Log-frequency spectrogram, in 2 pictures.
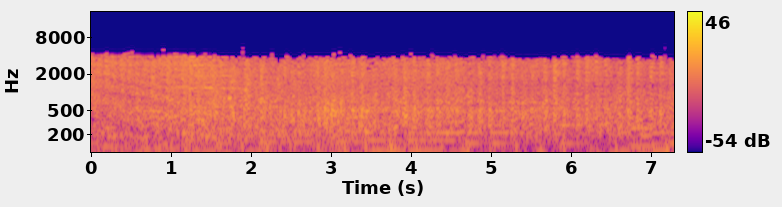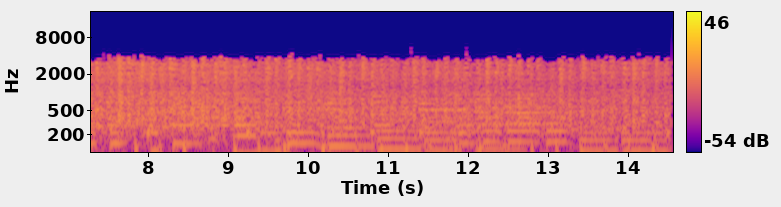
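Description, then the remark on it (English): A train rolls past at a railroad crossing, a loud, steady rumble with rhythmic clattering of wheels that fills the whole stretch without letting up. No one speaks. “You've stood at that crossing and watched that train pass, or you've seen it in motion pictures or television.”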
